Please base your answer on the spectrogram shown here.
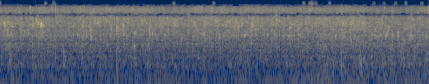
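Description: Chicken pieces for homemade Chick-fil-A style sandwiches sizzle steadily in a pan, a continuous close, even crackle of hot oil with no pauses or voices.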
